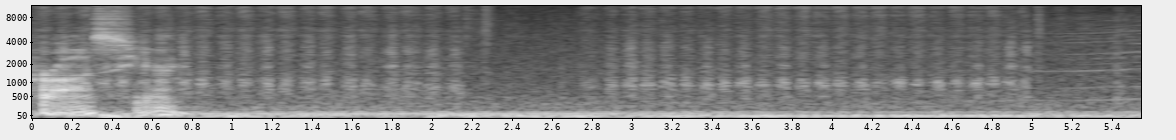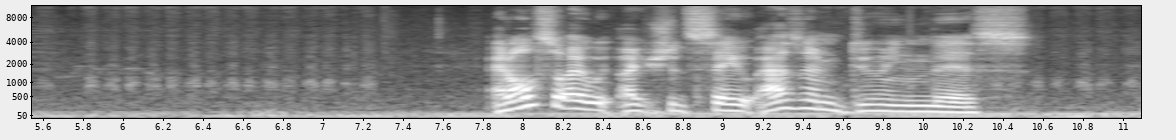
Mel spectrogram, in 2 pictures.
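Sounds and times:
pencil shading on paper: 0.0s - 2.2s, 2.8s - 5.0s, 5.6s - 7.3s, 9.4s - 11.0s
steady low hum: 0.0s - 11.0s.

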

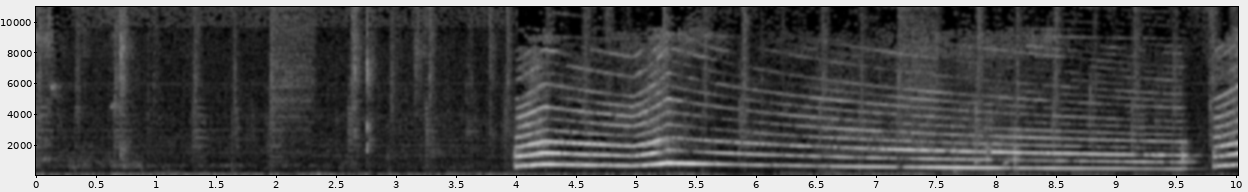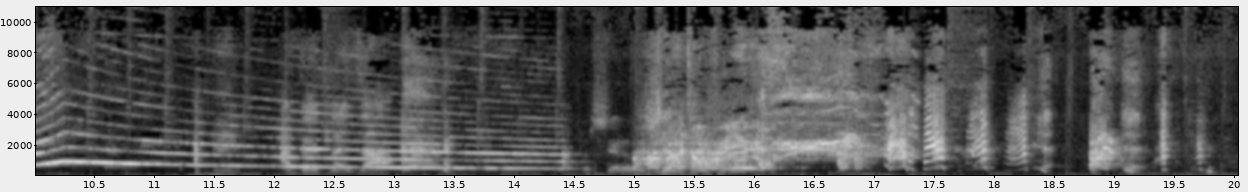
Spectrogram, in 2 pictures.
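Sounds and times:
siren wailing: 4.0s - 17.6s.

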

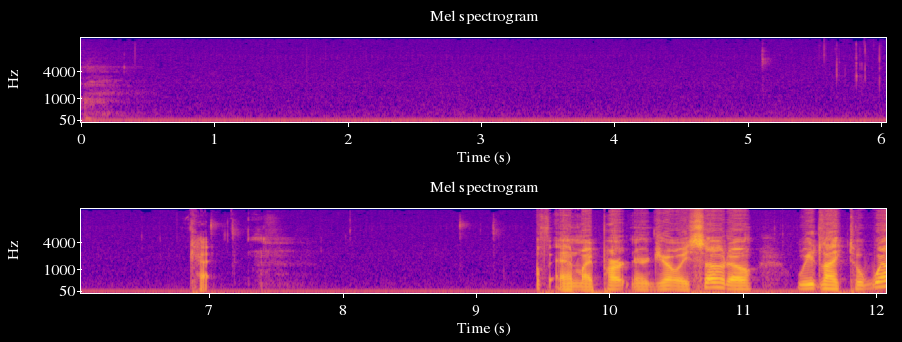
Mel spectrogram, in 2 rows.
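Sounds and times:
faint low hum: 0.0s - 12.0s
computer mouse click: 5.1s - 7.3s, 8.8s - 9.3s.

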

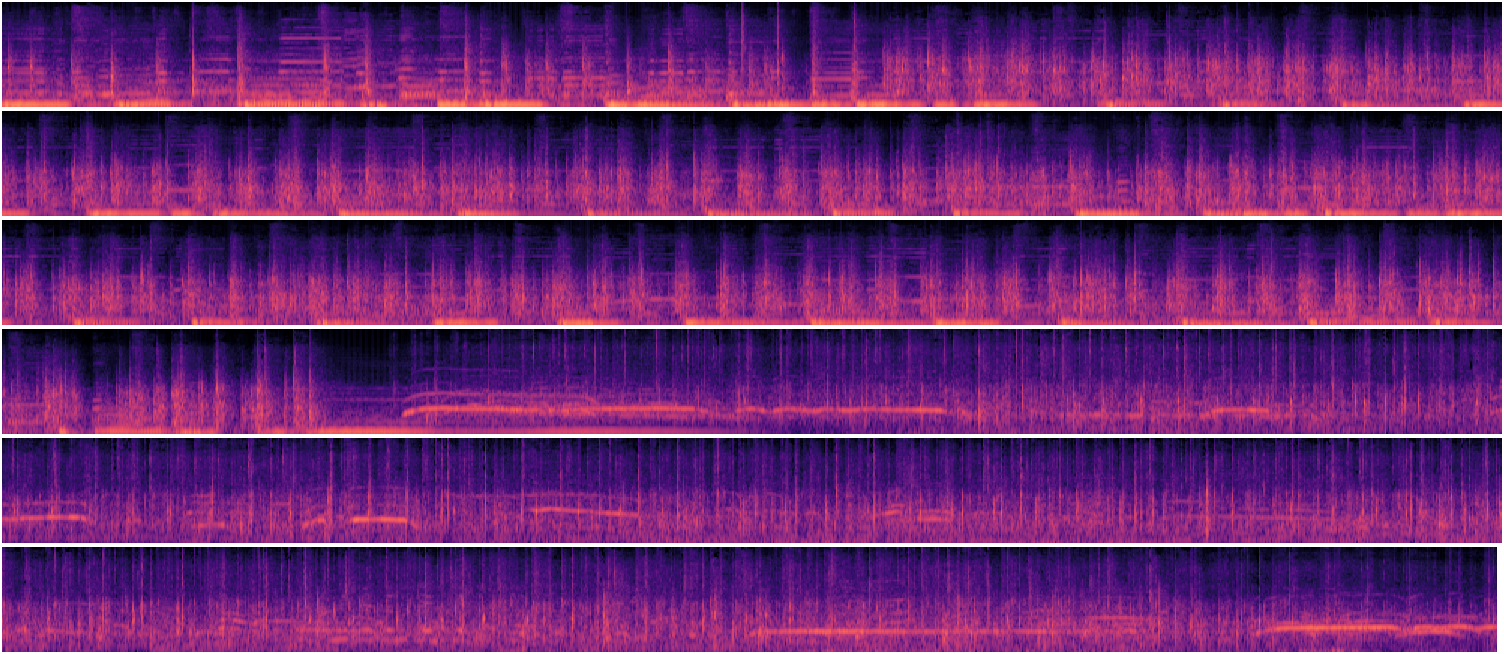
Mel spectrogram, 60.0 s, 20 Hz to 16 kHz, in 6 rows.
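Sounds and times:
jig music with bass beat: 0.0s - 9.9s
jig music: 0.0s - 32.7s
hard shoes tapping on stage: 0.0s - 59.9s.

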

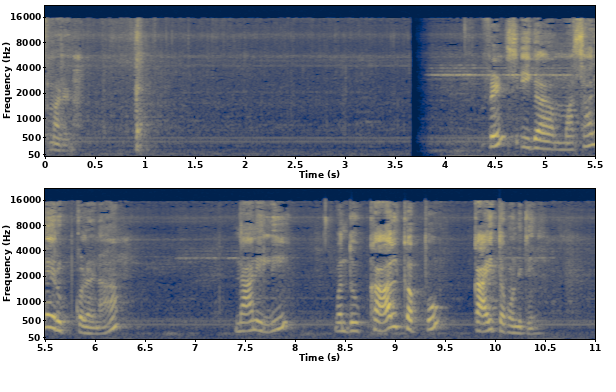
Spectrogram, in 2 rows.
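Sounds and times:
water boiling in a pan: 0.0s - 11.0s.

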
